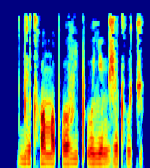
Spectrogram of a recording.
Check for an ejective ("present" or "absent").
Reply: present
